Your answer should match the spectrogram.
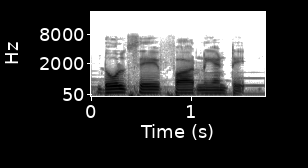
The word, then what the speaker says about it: dolce far niente: The word of the day is from the Italian language and is pronounced dolce far niente.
